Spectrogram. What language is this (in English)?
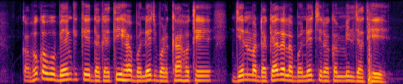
Chhattisgarhi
